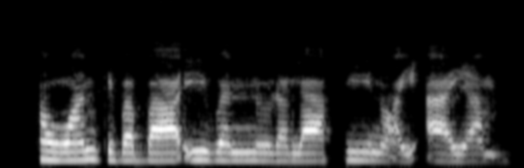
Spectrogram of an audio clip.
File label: Ilocano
